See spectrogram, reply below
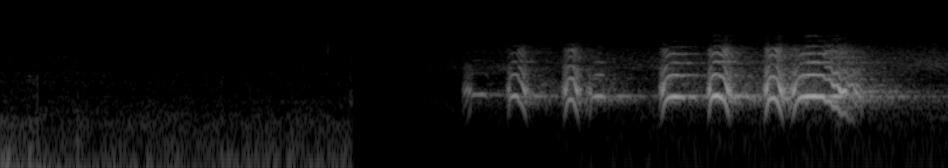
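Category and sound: bird, barred owl hooting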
